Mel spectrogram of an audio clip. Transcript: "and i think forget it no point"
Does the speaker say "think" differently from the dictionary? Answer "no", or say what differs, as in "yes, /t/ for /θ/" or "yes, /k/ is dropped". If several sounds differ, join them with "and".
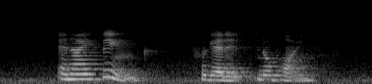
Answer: no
